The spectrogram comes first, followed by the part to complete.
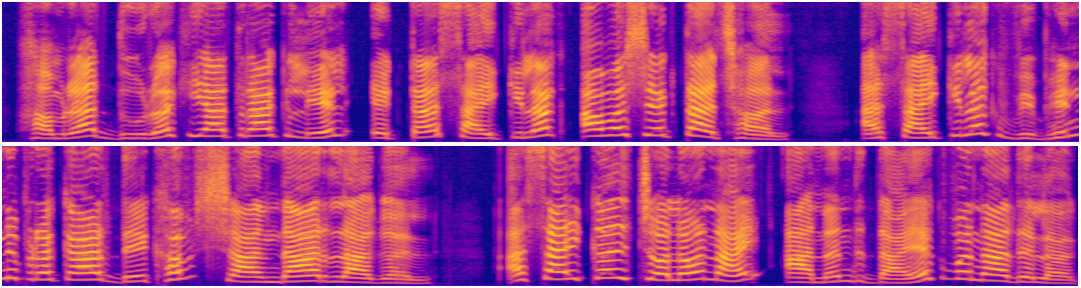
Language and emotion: Maithili, happy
